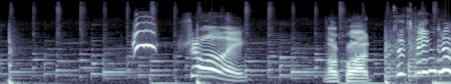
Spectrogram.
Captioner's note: blows whistle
